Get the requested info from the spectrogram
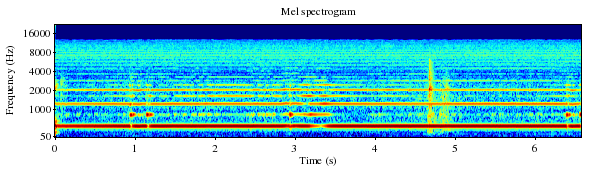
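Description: A sine-wave test tone played through a phase shifter effect: one steady mid-pitched tone with faint overtones, which dips briefly in loudness about three seconds in.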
